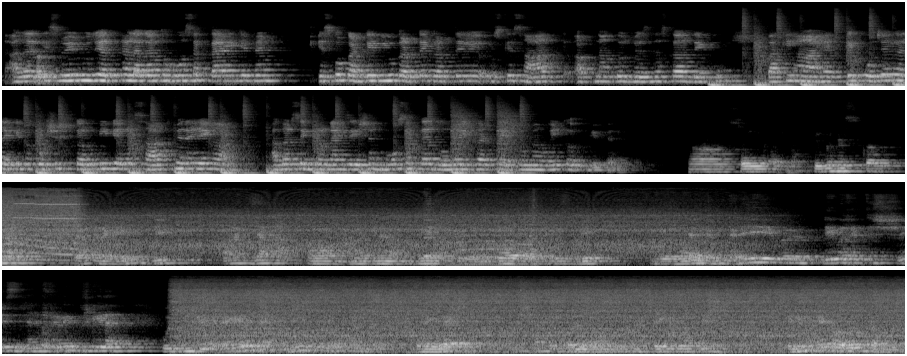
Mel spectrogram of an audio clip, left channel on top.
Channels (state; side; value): different; both; correlation -0.01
